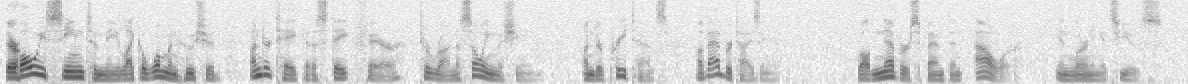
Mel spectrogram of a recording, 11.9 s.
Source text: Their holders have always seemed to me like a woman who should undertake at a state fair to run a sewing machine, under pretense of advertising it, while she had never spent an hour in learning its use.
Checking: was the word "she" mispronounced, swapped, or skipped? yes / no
yes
